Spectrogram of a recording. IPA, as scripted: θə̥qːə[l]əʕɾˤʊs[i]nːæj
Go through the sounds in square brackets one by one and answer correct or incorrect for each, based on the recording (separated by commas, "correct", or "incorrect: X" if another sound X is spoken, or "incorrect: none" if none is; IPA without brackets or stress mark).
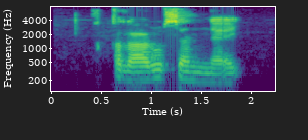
correct, incorrect: æ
